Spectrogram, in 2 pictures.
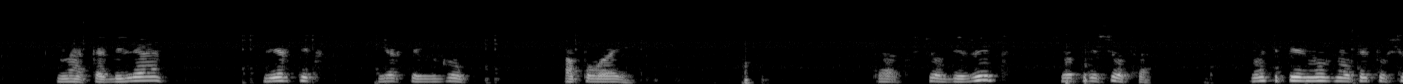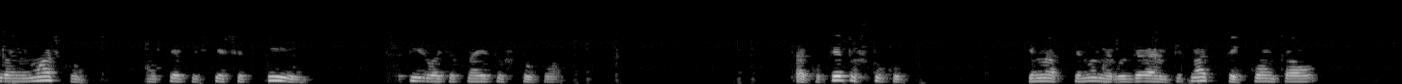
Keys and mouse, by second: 3.0 click, 5.0 click, 7.5 space, 10.9 space, 12.1 middle click, 13.7 shift+middle click, 14.3 middle click, 15.5 click, 19.8 shift+click, 21.5 click, 22.5 click.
